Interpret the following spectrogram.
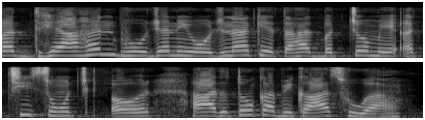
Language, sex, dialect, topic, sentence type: Hindi, female, Marwari Dhudhari, agriculture, statement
